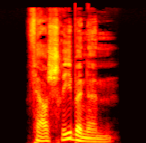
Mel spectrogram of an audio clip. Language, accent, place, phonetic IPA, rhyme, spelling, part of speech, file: German, Germany, Berlin, [fɛɐ̯ˈʃʁiːbənəm], -iːbənəm, verschriebenem, adjective, De-verschriebenem.ogg
- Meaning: strong dative masculine/neuter singular of verschrieben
